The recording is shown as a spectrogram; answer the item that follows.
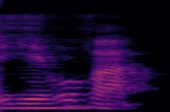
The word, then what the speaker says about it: Yehová: A gente percebe aqui sempre que tem o tetragrama acompanhado com as vogais E, O, A, Sheva, Roland Kamatz, então pronúncia Yehová.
